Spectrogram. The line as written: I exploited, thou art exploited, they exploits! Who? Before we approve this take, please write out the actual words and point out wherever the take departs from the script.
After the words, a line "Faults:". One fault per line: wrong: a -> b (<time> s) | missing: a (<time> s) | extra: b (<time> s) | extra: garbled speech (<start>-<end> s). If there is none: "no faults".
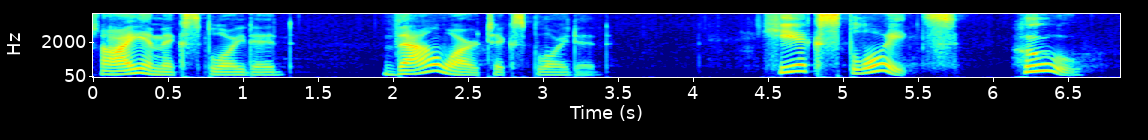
I am exploited, thou art exploited, he exploits! Who?
Faults:
extra: am (0.2 s)
wrong: they -> he (4.5 s)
